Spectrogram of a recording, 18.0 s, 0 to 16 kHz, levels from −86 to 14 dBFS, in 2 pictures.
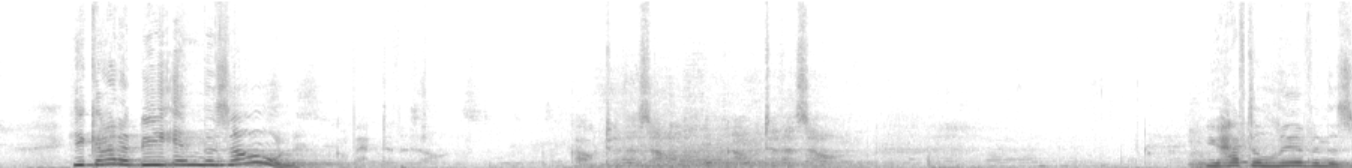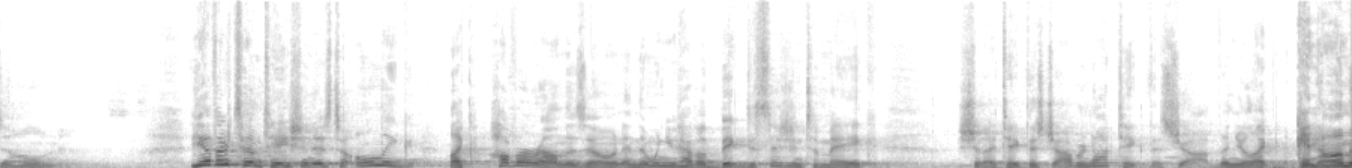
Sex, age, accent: female, 40-59, American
